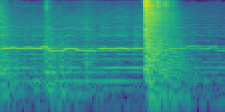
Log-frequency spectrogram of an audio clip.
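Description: Background drama score with a long held melody note; about one and a half seconds in, a gate or door slams shut, the loudest sound here.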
